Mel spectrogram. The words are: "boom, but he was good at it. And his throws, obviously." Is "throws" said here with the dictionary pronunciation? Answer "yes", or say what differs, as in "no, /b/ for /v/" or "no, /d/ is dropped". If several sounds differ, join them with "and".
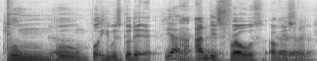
no, /f/ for /θ/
